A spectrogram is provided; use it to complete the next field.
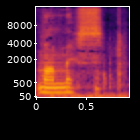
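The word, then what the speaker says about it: Marymass: festival and it's called it's spelled Mary mass m a r y m a WS but we call it mmus and it's all based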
